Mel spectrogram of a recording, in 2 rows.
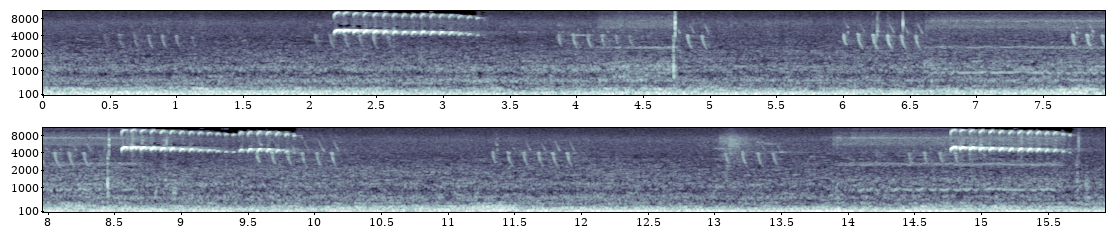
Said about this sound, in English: They do really high-pitched squeaks okay. that are like, I can't really describe it. Everyone look up a 13-line ground squirrel screaming.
